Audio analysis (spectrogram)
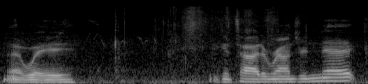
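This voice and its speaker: A man's voice: mid-range voice, measured pace. A man giving a casual product demonstration as he unboxes, recorded outdoors from a step or two away. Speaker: product reviewer. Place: outdoors, wooded yard. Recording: faint outdoor background noise.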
